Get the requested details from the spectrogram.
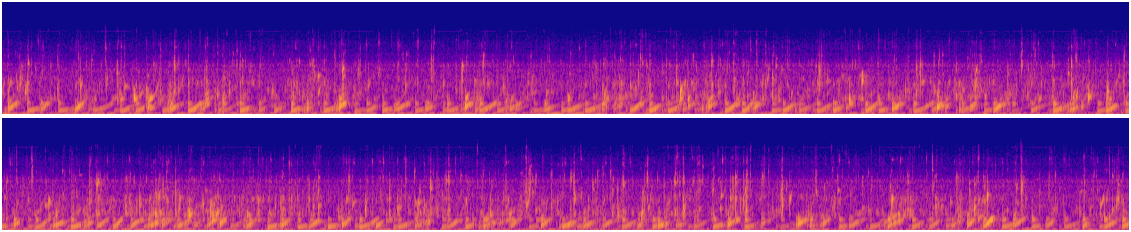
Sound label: gurgling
